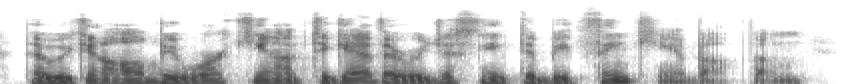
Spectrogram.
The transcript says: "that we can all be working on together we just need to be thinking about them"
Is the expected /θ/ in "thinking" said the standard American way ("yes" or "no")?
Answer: yes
